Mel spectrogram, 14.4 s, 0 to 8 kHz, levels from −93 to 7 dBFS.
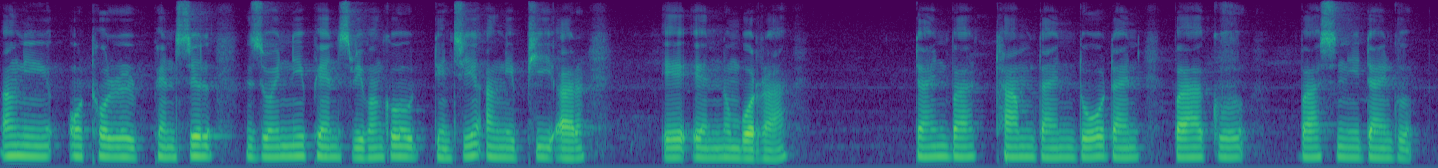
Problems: none marked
